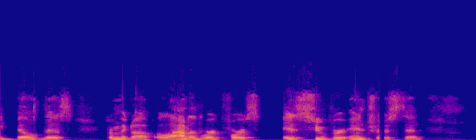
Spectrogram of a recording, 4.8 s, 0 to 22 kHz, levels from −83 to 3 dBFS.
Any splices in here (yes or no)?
yes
